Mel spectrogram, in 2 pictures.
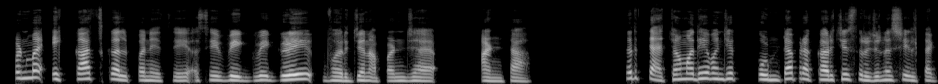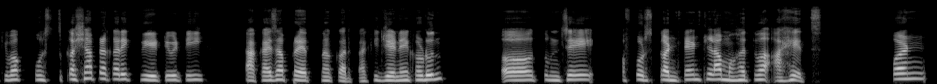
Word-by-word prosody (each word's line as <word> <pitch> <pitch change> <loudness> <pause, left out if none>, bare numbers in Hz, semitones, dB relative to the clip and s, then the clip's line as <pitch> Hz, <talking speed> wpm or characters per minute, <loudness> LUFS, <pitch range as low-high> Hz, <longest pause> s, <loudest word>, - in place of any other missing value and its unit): पण 290 0 +1
मग 320 +2 +4
एकाच 250 +2 +2
कल्पनेचे 185 -5 0
असे 195 +3 -4
वेगवेगळे 195 +5 +4 0.2
वर्जन 180 0 +1
आपण 170 +1 -2
जे 165 -1 0 0.5
आणता, 155 -2 -1 1.0
तर 285 +1 -1
त्याच्यामध्ये, 250 +4 +2
म्हणजे 260 0 0 0.2
कोणत्या 225 +1 +3
प्रकारची 235 -3 +1
सृजनशीलता 195 -3 -2
किंवा 210 +4 0 0.2
कस 205 -2 -6
कशा 240 +4 +1
प्रकारे 245 -3 +1
क्रिएटिव्हिटी 210 -1 -1 0.4
टाकायचा 195 +4 +2
प्रयत्न 190 -3 0
करता, 155 -2 -5
की 200 - -7
जेणेकरून 200 +5 +2 0.6
अ, 195 +1 +4
तुमचे 215 +2 0 0.3
ऑफ 195 - -13
कोर्स 210 -4 -2
कंटेंटला 220 +4 +2
महत्व 205 +1 0
आहेच, 175 +2 -3 0.7
पण 260 +1 +3
205 Hz, 110 wpm, -21 LUFS, 185-230 Hz, 1.0 s, मग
